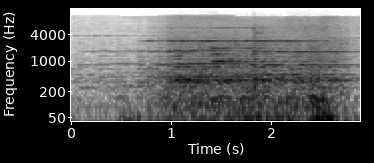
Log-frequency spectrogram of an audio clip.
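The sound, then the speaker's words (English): A steam train rumbles as it slows to a stop on snowy ground, its wheels letting out a steady high metallic squeal over a deep continuous rolling noise, with no voices. “He walks along beside the train as it comes to a stop.”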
